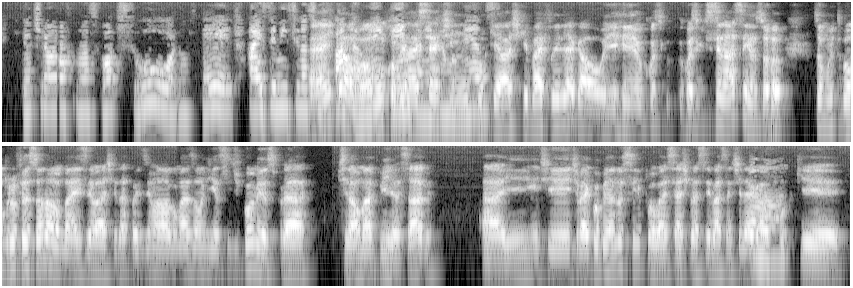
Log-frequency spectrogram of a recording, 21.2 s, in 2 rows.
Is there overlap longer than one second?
Yes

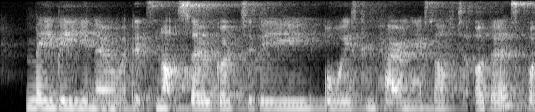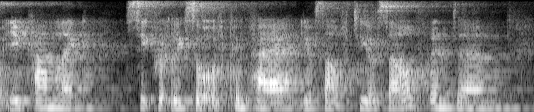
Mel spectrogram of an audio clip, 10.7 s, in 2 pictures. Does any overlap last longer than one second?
No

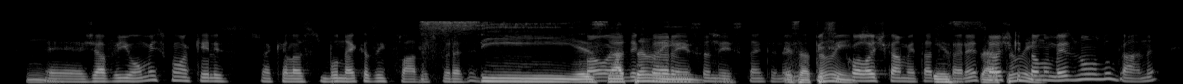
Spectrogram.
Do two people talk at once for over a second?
Yes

